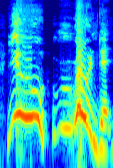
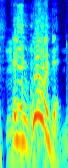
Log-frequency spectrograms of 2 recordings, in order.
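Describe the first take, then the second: First: Very loud, high, slow wail; drawn-out mock outrage. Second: High, loud hammed-up blame; mock outraged accusation. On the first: Mocking officer over ruined plans, drawn-out mock outrage. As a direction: stretch the accusation hugely, hammed up. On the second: Mocking officer over ruined plans, hammed-up outrage. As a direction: blame them at full volume, mock fury.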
